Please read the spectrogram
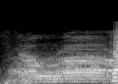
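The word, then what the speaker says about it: Taurah (توراة): If we stop on this word, we pronounce it? – Taurah.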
